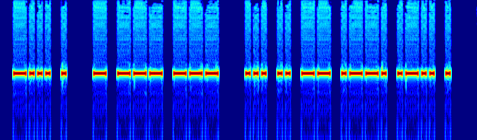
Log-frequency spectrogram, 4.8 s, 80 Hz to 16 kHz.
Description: Morse code, heard as a keyed tone, about 30 wpm, 1000 Hz. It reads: BE TOO SIMPLE
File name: qotdfiles / 30wpm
